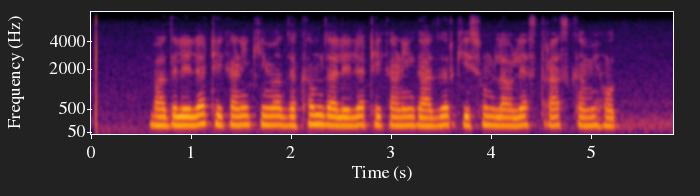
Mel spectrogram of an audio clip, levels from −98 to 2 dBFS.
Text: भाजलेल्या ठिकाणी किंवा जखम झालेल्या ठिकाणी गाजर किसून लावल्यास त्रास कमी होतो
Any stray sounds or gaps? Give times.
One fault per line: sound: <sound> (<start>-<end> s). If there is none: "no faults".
no faults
